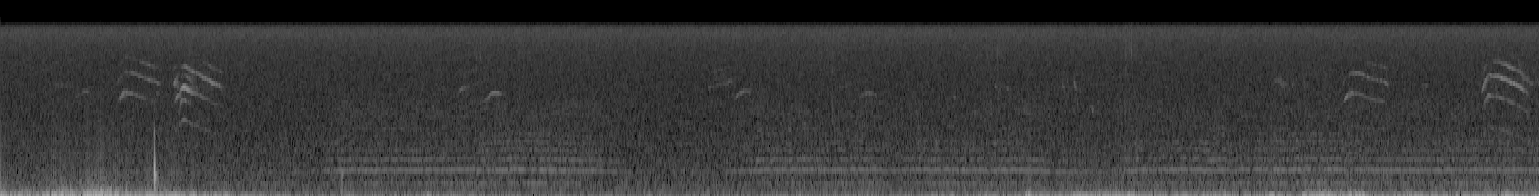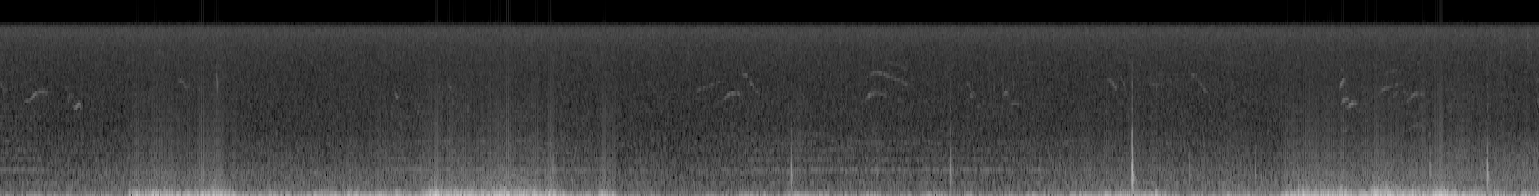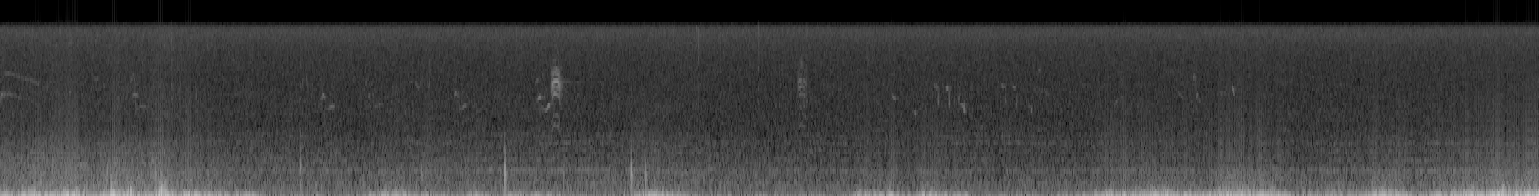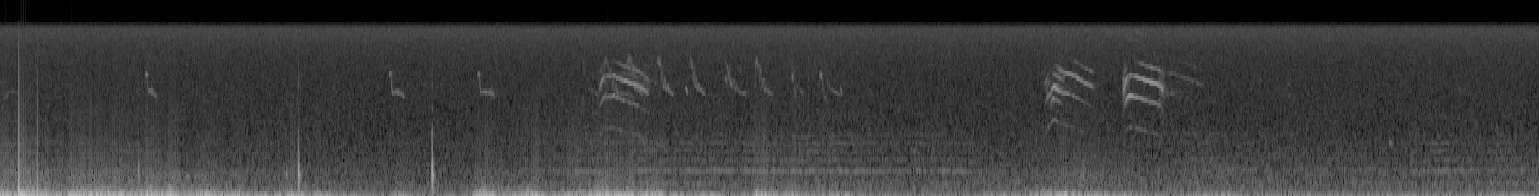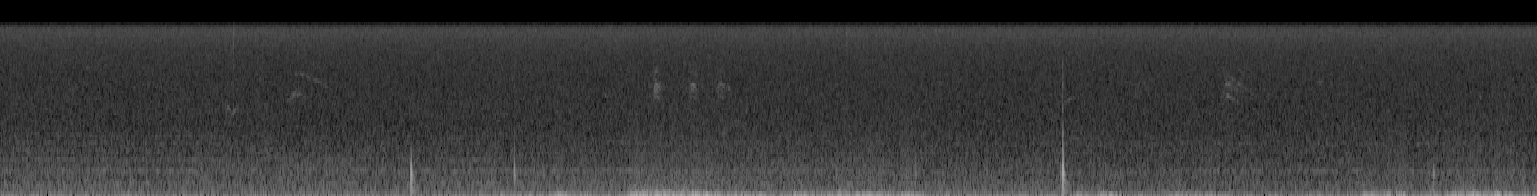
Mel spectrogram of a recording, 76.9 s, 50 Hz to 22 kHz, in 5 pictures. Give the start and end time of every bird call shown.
[1.15, 2.25] Hawaii Amakihi (Chlorodrepanis virens)
[4.55, 5.05] Hawaii Amakihi (Chlorodrepanis virens)
[7.05, 7.55] Hawaii Amakihi (Chlorodrepanis virens)
[13.45, 13.95] Hawaii Amakihi (Chlorodrepanis virens)
[14.85, 15.35] Hawaii Amakihi (Chlorodrepanis virens)
[22.35, 22.85] Hawaii Amakihi (Chlorodrepanis virens)
[24.05, 24.45] Hawaii Amakihi (Chlorodrepanis virens)
[29.05, 29.65] Hawaii Amakihi (Chlorodrepanis virens)
[30.75, 31.25] Hawaii Amakihi (Chlorodrepanis virens)
[36.25, 36.45] Hawaii Amakihi (Chlorodrepanis virens)
[38.75, 38.85] Hawaii Amakihi (Chlorodrepanis virens)
[47.55, 47.75] Warbling White-eye (Zosterops japonicus)
[50.05, 50.25] Warbling White-eye (Zosterops japonicus)
[50.95, 51.15] Warbling White-eye (Zosterops japonicus)
[52.15, 52.75] Hawaii Amakihi (Chlorodrepanis virens)
[52.75, 54.65] Warbling White-eye (Zosterops japonicus)
[56.55, 58.25] Hawaii Amakihi (Chlorodrepanis virens)
[64.45, 64.85] Hawaii Amakihi (Chlorodrepanis virens)
[68.05, 68.15] Hawaii Amakihi (Chlorodrepanis virens)
[68.45, 68.85] Hawaii Amakihi (Chlorodrepanis virens)
[73.75, 74.05] Hawaii Amakihi (Chlorodrepanis virens)

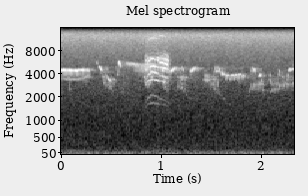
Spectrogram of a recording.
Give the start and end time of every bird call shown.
[0.00, 2.33] Eurasian Skylark (Alauda arvensis)
[0.72, 1.22] Hawaii Amakihi (Chlorodrepanis virens)

